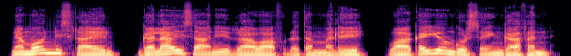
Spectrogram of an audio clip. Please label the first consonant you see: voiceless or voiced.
voiced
